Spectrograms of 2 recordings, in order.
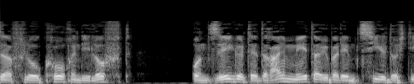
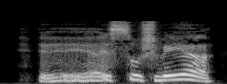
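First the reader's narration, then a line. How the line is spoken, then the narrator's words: Boy whining. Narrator (German): jammerte der fette Junge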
